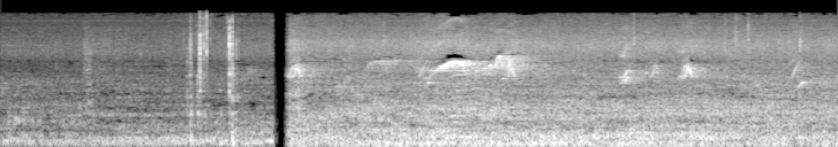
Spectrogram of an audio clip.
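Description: Small songbird chirping in short high calls, a quick burst about three seconds in and a few single chirps after, over steady outdoor background noise.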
